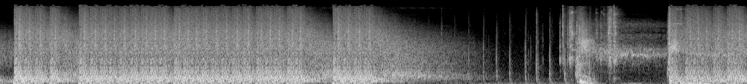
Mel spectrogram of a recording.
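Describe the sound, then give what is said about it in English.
Submachine gun firing in a video game: a long, dense burst of rapid, loud shots that tapers off into scattered single cracks, then a short pause before another sharp burst. “Here's the SMG.”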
